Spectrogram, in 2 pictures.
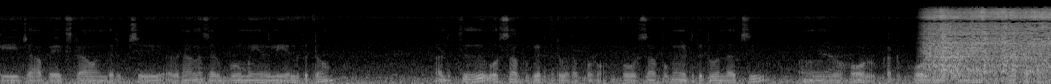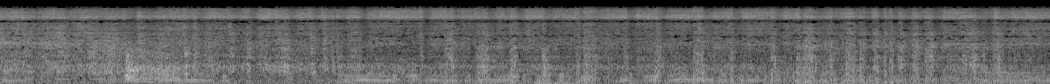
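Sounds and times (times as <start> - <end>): loud steady hissing: 9.2 - 21.0.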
